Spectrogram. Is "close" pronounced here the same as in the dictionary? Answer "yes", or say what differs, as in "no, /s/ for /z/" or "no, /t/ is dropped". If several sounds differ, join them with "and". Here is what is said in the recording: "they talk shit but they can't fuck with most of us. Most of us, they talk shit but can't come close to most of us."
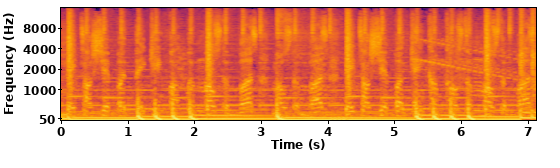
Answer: no, /l/ is dropped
